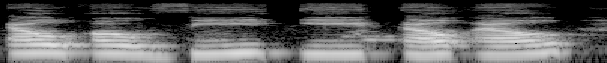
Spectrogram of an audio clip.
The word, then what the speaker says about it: Lavelle: It's with a gentleman called Lavelle Sykes, I think is how his name is pronounced. It's Lovell.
